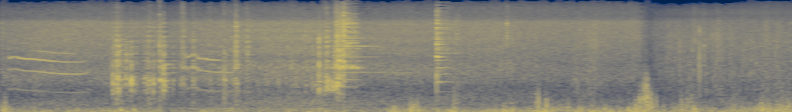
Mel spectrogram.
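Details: Outdoor feeding of wary sakura stray cats with Kalkan and Churu in a Laputa-like spot; a downward-sliding meow opens, a brief second cry follows, then chewing-like clicks, knocks and steady low rumble.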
